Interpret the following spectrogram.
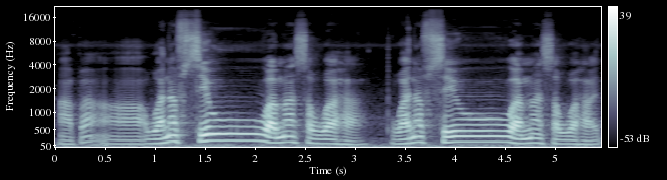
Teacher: Nah, ada hukum gunnah di situ, idgham bi gunnah. Idgham melebur huruf, wa nafsin yang bunyi nun mati dilebur ke bunyi wawu itu dengan cara dia gunnah, didengung, berarti ditahan di situ.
